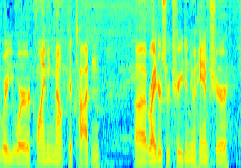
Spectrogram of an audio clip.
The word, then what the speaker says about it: Katahdin: Climbing Mount Katahdin. You pronounced it In a correctly.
